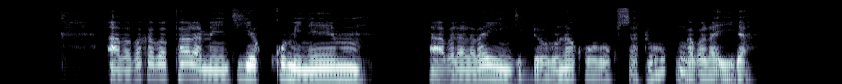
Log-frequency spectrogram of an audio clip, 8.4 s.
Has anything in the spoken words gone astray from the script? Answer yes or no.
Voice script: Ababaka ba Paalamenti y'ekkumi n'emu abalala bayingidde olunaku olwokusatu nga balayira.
no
